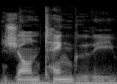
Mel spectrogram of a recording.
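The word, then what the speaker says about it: Jean Tinguely: work within these limitations the next artist is pronounced Jean Tengu thee we have some interesting European pronunciations this week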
